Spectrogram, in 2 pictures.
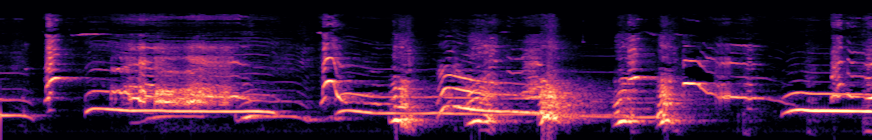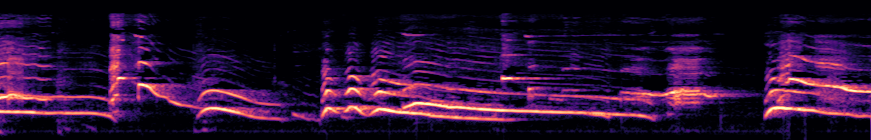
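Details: A domestic dog 'sings' in a run of howls. Sustained tones glide and wobble, then drop off, broken by short yelps and gasping breaths. Several phrases rise steeply before tailing down across about thirteen seconds.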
